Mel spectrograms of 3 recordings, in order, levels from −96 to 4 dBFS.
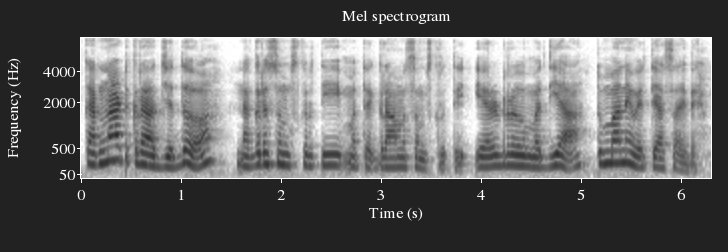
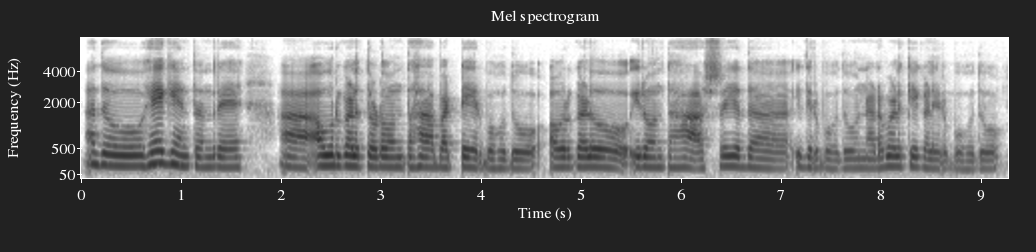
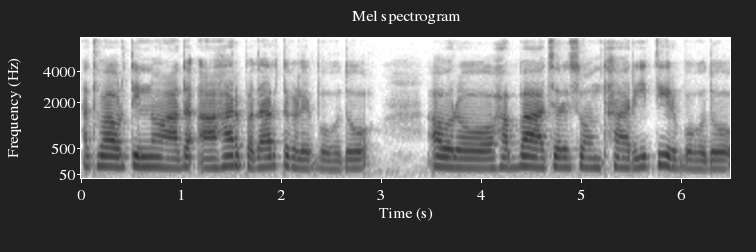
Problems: none marked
